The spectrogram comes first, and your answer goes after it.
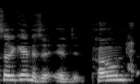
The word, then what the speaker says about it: pwned: like have i been pawned or pwned how do you pronounce that again is it pwned have i been pwned okay i've been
